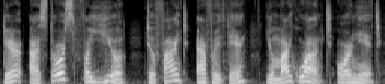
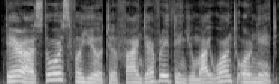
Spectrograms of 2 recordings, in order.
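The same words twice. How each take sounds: First: Slow "There are stores for you", each group cut off cleanly; careful demo with clear breaks up to "need"; crisp stop sounds. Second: "There are stores for you" slurred straight on without breaks; loose, unseparated learner reading from "There" to "need"; no stop sounds. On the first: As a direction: separate "find everything" and "might want or need" with tiny stops. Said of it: "정확히 스탑 사운드가 적용이 되잖아요". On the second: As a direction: run every word together through "want or need". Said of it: "스탑 사운드가 없는 상태로 만약에 읽게". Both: Shown as a demonstration.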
